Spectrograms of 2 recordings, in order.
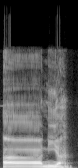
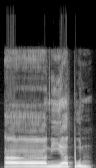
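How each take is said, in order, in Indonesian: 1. Kata ini berakhir dengan bunyi h. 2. Kata ini berakhir dengan suku kata -tun. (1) "dibacanya jadi berubah menjadi ha ketika diwakafkan" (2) "Contoh aniyatun"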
